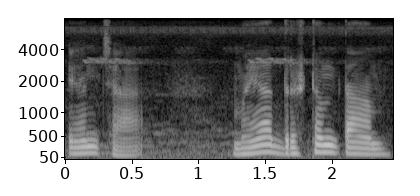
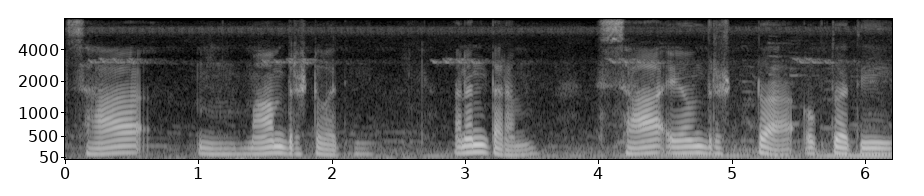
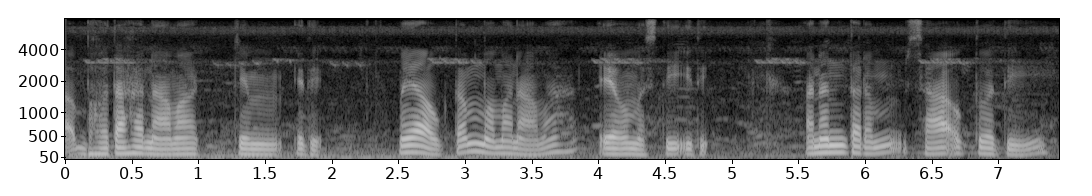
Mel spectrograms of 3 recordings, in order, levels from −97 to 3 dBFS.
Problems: background sounds at intervals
